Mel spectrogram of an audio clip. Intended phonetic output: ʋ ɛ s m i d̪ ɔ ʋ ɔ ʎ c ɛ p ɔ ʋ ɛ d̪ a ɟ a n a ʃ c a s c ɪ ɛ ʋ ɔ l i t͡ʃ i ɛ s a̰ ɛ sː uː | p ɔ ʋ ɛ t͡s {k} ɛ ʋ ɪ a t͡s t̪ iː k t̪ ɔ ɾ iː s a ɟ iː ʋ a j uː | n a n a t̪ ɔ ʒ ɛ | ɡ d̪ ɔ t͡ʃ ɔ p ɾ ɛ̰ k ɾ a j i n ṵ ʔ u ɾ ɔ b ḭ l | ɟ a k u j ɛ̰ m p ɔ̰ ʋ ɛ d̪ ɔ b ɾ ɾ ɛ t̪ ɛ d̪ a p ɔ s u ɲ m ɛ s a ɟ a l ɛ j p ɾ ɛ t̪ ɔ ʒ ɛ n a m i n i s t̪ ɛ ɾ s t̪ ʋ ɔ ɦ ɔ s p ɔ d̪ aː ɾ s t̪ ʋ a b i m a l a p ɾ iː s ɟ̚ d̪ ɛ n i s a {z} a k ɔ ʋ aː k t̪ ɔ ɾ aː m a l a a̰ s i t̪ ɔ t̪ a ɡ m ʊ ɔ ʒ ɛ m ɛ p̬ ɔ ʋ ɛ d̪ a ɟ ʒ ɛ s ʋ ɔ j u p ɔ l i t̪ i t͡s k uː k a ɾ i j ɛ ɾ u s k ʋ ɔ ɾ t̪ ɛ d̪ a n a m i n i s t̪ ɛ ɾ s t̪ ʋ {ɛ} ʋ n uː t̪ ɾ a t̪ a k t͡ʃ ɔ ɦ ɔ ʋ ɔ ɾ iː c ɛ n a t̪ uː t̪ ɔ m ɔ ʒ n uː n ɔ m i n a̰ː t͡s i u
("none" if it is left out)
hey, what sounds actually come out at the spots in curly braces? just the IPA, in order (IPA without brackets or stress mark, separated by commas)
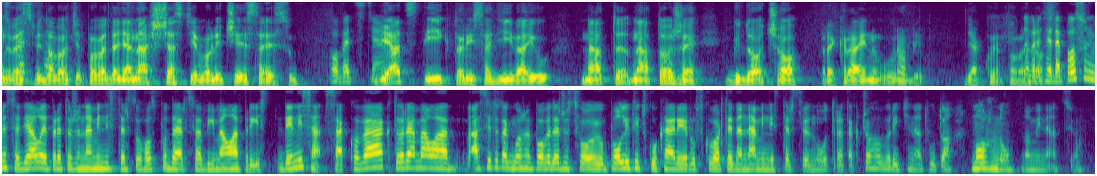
c, s, ɛ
